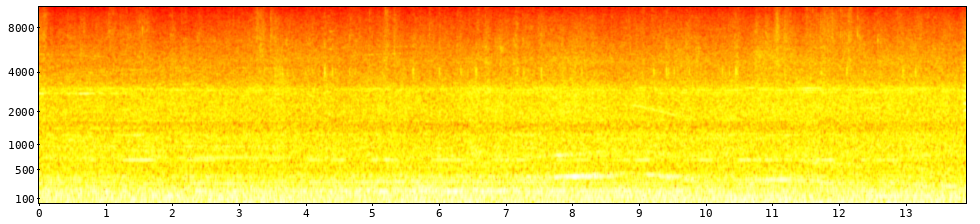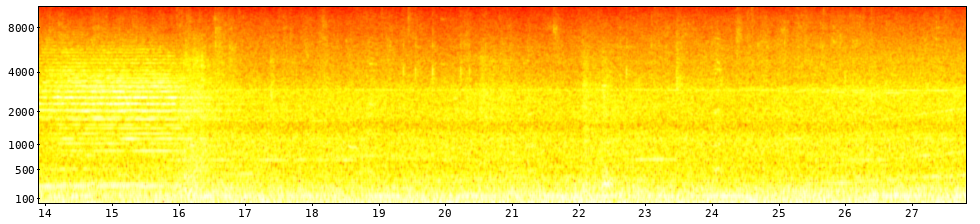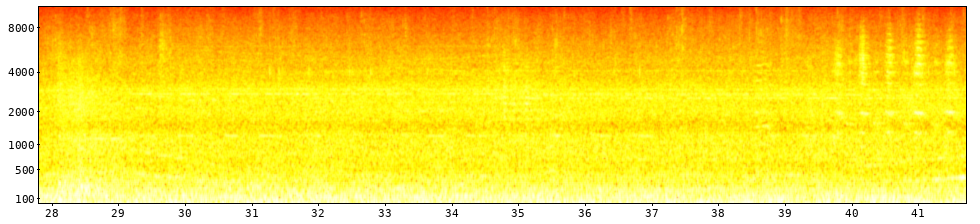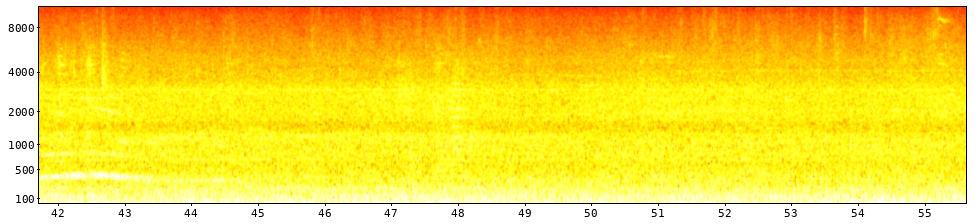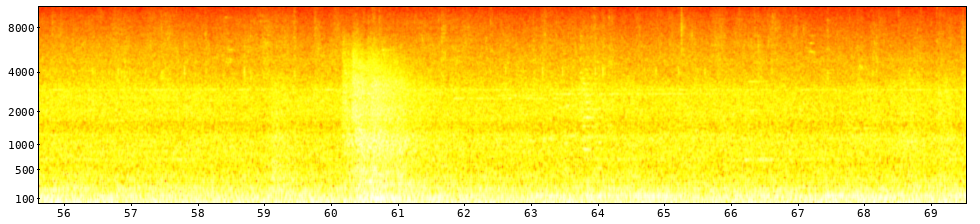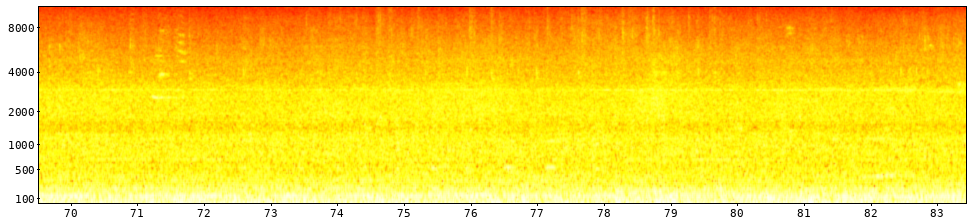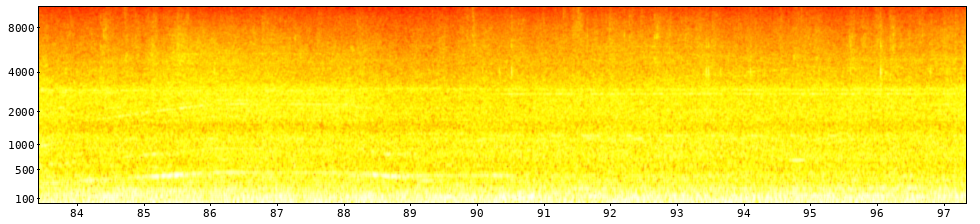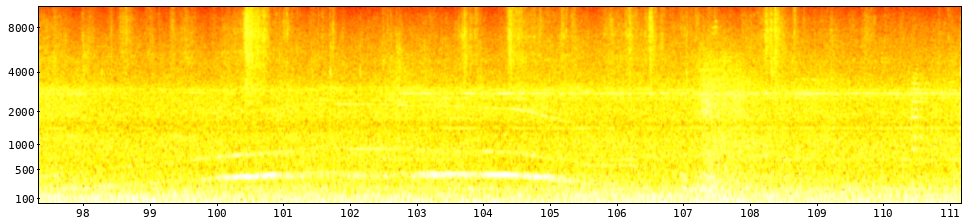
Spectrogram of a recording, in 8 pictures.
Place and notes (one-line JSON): {"title": "Oakland Harbor, CA, USA - Middle Harbor Shoreline Park", "date": "2016-01-13 16:15:00", "description": "Recorded with a pair of DPA 4060s and a Marantz PMD 661", "latitude": "37.80", "longitude": "-122.33", "altitude": "2", "timezone": "America/Los_Angeles"}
